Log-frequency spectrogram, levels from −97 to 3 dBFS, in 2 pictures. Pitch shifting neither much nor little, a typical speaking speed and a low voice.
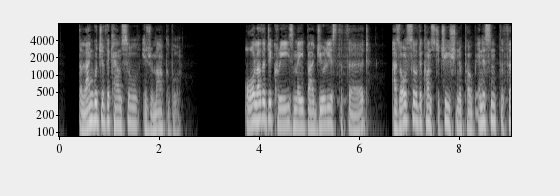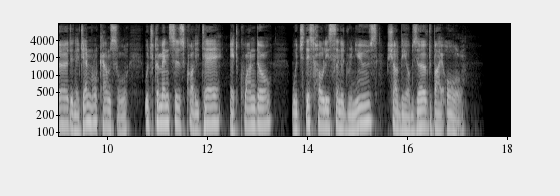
Yes: average, 4.5 semitones; average, 145 wpm; low, 125 Hz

